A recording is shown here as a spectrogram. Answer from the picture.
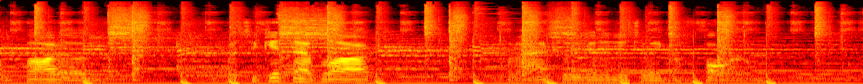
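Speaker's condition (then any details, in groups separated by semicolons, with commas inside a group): No condition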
